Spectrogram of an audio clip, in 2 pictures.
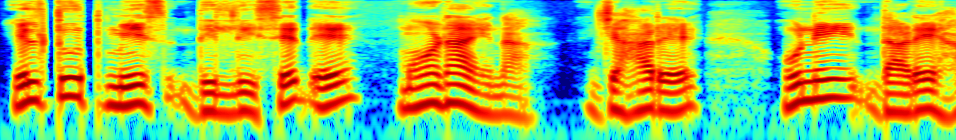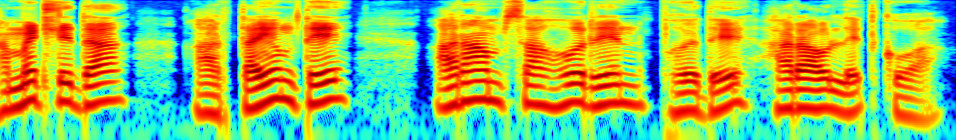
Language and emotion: Santali, neutral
